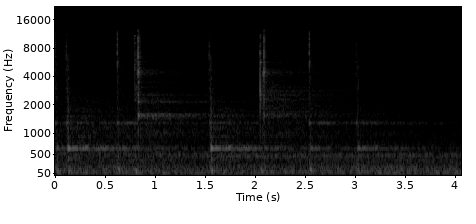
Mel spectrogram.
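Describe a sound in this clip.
Soft electronic menu chimes ring several times in quick succession.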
